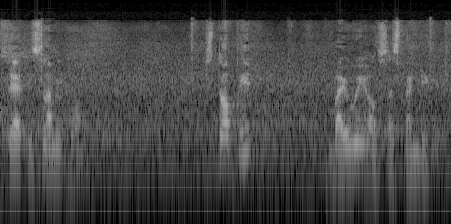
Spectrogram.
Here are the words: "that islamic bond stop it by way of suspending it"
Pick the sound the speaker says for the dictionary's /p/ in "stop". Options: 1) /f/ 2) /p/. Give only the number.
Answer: 2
